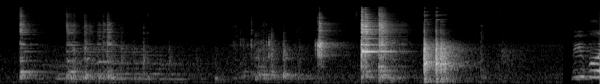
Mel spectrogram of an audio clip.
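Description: Raw taro roots dropped from a glass bowl into a brass pressure cooker, a run of knocks and clatters against the metal pot with short ringing clinks; the loudest pair of knocks comes near the middle.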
